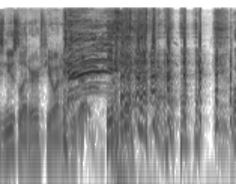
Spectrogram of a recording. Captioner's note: all laugh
